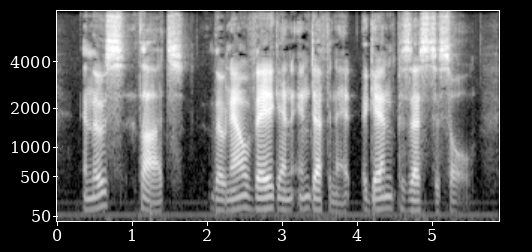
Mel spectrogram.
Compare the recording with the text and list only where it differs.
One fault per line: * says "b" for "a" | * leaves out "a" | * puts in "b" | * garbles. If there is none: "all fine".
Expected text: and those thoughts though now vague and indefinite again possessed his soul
all fine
